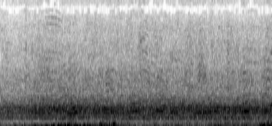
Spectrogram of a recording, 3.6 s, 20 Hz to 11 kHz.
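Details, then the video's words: Short burst of a huge snow goose flock migrating through eastern Pennsylvania in January 2021: thick, overlapping nasal honks with no pause, a few louder calls standing out briefly. "Thousands of Snow Geese Migrate through Bath, Pa., Jan 2021"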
